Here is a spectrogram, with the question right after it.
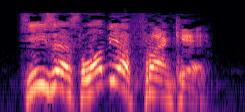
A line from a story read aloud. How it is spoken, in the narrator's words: he bellowed back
